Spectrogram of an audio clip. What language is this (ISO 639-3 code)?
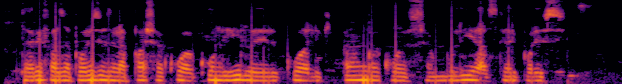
swa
